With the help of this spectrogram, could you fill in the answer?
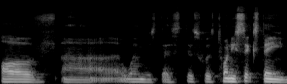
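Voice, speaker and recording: Speaking with a British accent, a man keeps his intonation fairly even. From northern England. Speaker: tech company founder and CEO. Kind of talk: interview. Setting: radio studio.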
